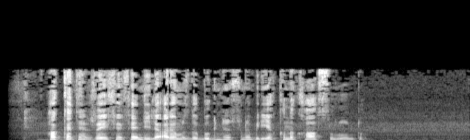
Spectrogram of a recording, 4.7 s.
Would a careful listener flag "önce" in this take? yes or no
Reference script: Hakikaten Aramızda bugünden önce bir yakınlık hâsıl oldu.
yes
